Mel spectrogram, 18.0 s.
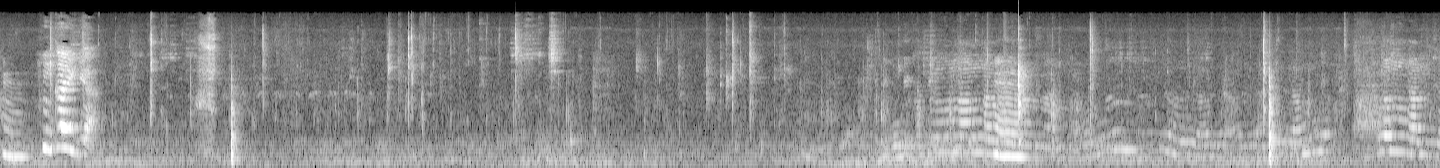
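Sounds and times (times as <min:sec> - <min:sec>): wet chewing: 0:01.6 - 0:17.0
mouth clicks and smacks: 0:07.9 - 0:10.0.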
